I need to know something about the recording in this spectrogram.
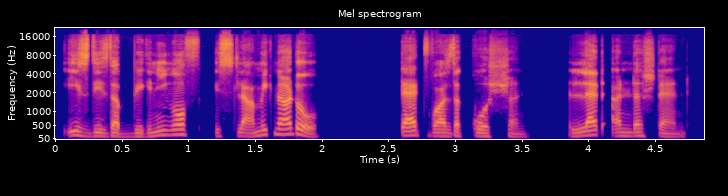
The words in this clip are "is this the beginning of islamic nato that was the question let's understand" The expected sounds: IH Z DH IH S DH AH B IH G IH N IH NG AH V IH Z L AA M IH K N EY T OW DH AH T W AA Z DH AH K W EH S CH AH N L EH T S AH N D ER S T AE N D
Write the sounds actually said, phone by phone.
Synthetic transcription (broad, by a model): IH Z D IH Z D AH B IH G IH N IH NG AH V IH S L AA M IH K N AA T OW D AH T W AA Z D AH K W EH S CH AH N L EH T AH N D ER S T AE N D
